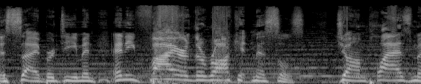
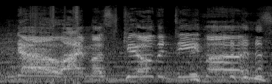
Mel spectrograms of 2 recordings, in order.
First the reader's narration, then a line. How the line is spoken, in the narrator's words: he shouted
